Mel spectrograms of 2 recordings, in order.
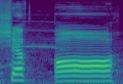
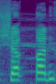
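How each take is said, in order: First: The word ends with a long 'a' vowel. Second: The word ends with the syllable 'an'. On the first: The speaker calls it right. "बल्कि कहेंगे शक्का" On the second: The speaker calls it wrong. "ऐसे नहीं रुकेंगे"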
